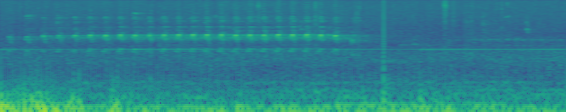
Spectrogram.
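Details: Early-spring woodland with a single male Western Chorus Frog: a rattling series of evenly spaced pulses opens the recording and runs over three seconds, then fades, leaving wind rumble, one sharp knock and a thin steady hum.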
